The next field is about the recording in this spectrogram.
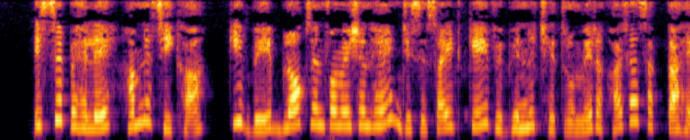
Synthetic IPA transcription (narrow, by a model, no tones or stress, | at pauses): ɪsːepɛɦlehɐmnesiːkʰa | kiʋeblɔːksɪ̃nfɔːɾmeːʃənɦɛ̃d͡ʒɪsesaːɪʈkeʋɪbʱɪnːkʃeːt̪ɾõmẽɾɐkʰad͡ʒaːsɐk̚t̪aɦɛː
